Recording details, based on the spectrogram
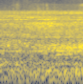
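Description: A passenger airplane roars loudly and continuously at DFW Airport at night, a broad steady engine rumble filling the air with no voices.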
